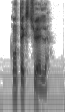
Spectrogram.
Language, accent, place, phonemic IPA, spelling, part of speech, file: French, France, Lyon, /kɔ̃.tɛk.stɥɛl/, contextuel, adjective, LL-Q150 (fra)-contextuel.wav
- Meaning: context; contextual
